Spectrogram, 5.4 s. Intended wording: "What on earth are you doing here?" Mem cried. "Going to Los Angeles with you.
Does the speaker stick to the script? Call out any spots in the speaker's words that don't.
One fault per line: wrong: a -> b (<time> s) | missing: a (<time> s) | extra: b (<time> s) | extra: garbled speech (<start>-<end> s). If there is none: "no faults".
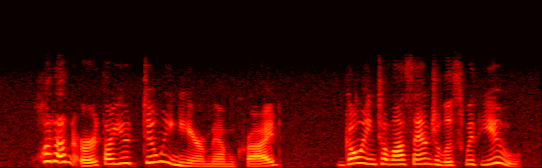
no faults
